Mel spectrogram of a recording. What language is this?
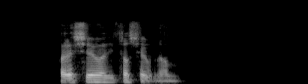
Catalan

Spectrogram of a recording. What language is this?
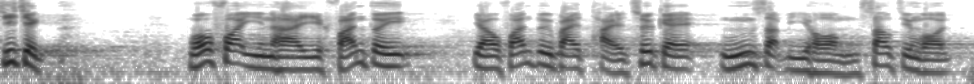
Cantonese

